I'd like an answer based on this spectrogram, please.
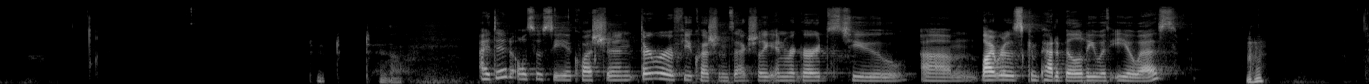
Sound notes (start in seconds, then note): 3.2 humming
